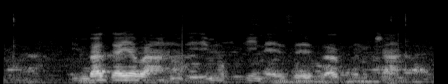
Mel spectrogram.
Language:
Kinyarwanda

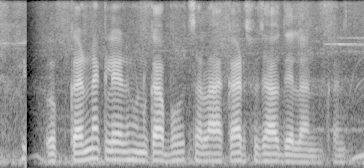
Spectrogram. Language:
Maithili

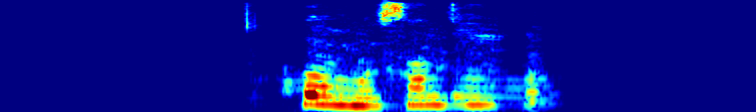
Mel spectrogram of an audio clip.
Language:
Chinese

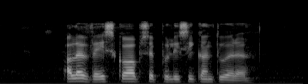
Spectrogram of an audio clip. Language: Afrikaans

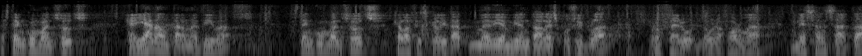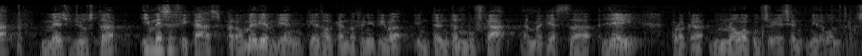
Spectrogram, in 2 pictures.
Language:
Catalan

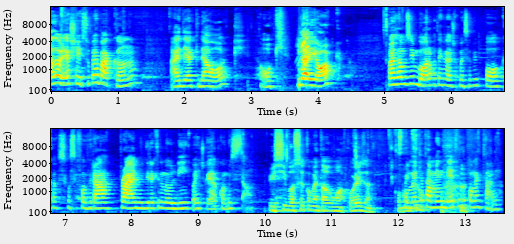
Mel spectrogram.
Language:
Portuguese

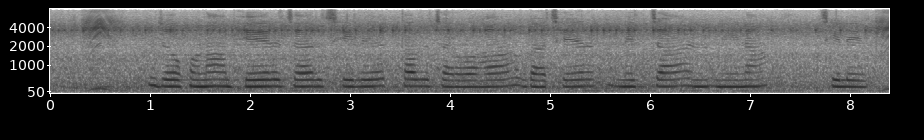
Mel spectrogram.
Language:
Magahi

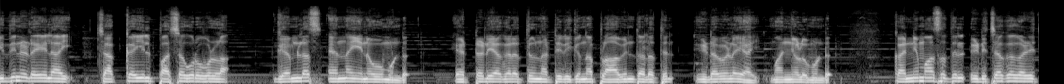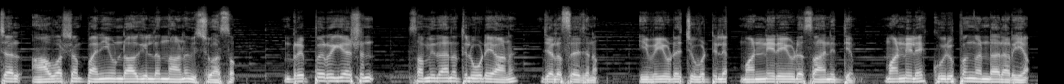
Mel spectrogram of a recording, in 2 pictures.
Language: Malayalam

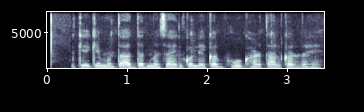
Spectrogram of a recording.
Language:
Urdu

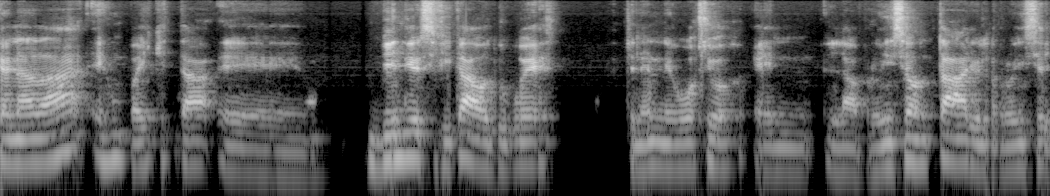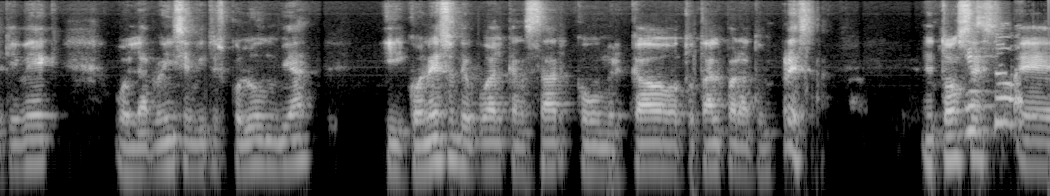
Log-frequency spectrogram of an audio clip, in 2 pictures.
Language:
Spanish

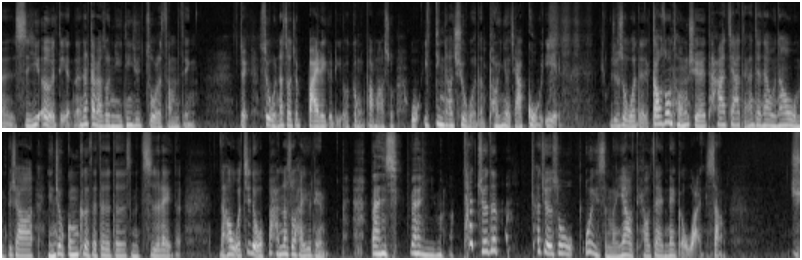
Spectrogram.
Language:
Chinese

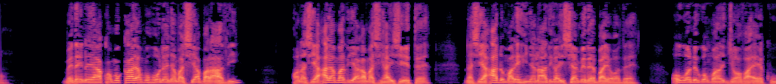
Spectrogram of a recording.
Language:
Kikuyu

